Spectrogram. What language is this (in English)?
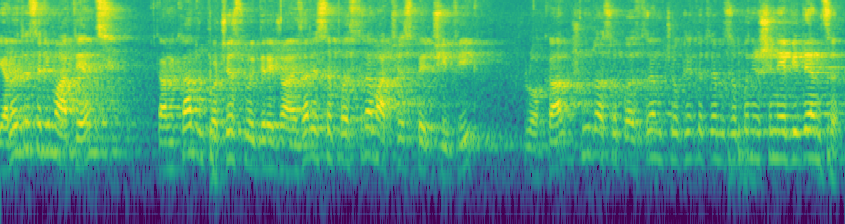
Romanian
